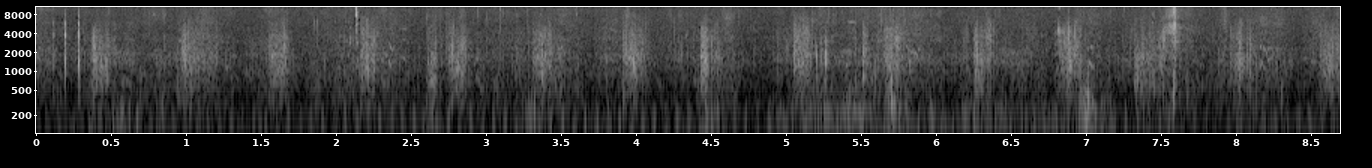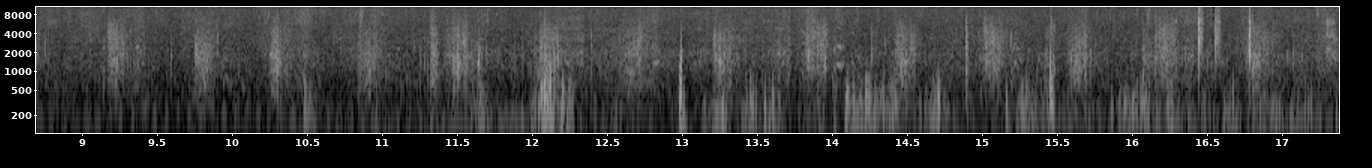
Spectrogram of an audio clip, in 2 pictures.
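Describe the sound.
Footsteps on an outdoor hiking trail, a long run of many steady, crunchy steps at a walking rhythm, fairly quiet and alone, with a few sharper, louder steps near the end.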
